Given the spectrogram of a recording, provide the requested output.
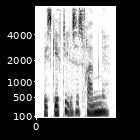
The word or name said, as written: beskæftigelsesfremmende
